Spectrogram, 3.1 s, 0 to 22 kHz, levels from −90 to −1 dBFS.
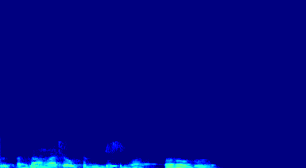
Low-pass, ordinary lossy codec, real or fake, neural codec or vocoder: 3.6 kHz; AAC, 32 kbps; fake; codec, 16 kHz, 1 kbps, X-Codec, HuBERT features, trained on balanced general audio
